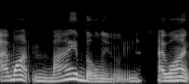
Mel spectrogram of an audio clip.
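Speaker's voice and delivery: creepy monotone put-on voice. Acting out Charlie being pissed off, in Charlie's deadpan creepy voice. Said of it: "he's just like very deadpan and".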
